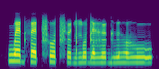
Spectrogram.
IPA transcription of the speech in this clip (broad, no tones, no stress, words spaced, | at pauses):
wɛdθɛ t͡sʰʊt͡sʰød ŋʊdɛ ɣøɡʱɨɦʊ ɣu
